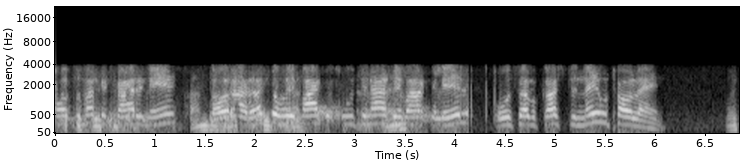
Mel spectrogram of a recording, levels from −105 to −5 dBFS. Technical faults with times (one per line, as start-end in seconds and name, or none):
0.00-6.85 tandem speech coding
